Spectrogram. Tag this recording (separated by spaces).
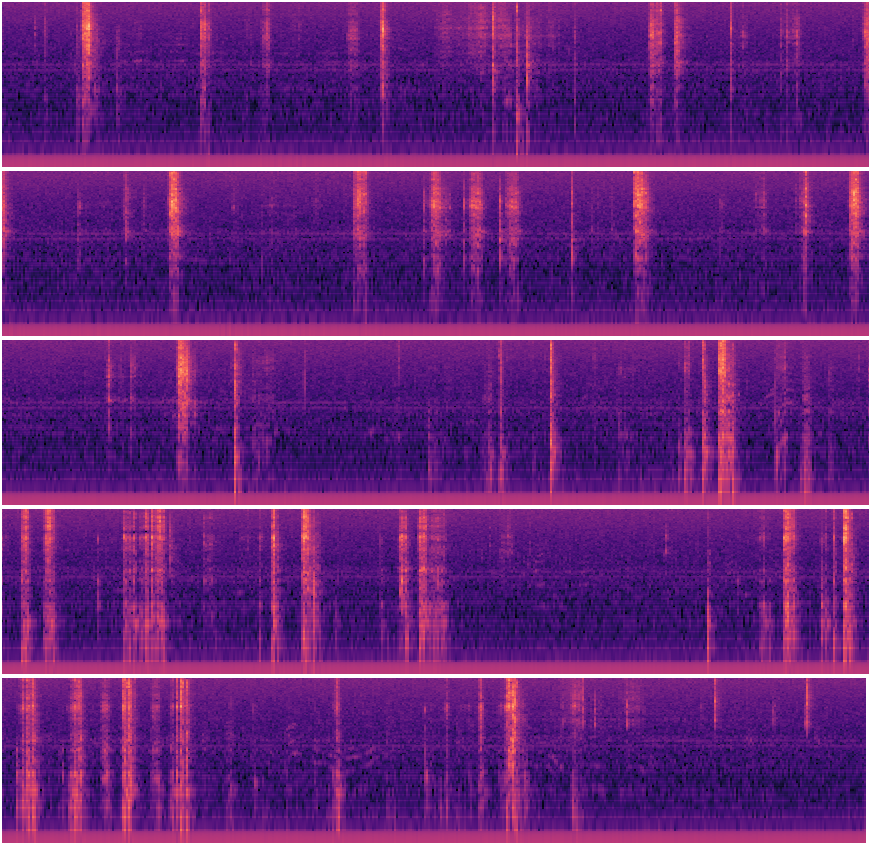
wood scrape carve whittle knife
